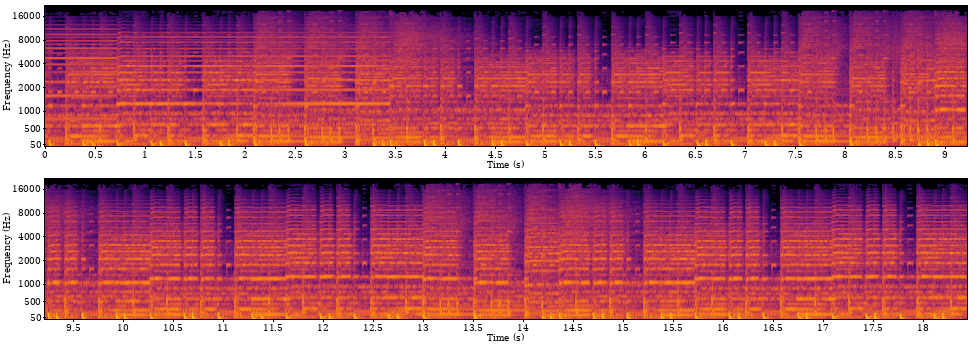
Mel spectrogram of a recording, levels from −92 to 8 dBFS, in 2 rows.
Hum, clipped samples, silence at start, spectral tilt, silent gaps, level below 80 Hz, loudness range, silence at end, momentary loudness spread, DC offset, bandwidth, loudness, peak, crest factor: none; under 0.1%; 0 s; -4 dB/octave; none; -22 dBFS; 2 LU; 0 s; 3 LU; 1%; 19.5 kHz; -15 LUFS; 0 dBFS; 16 dB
